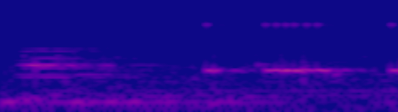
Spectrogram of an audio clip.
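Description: A short electronic menu chime sounds.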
